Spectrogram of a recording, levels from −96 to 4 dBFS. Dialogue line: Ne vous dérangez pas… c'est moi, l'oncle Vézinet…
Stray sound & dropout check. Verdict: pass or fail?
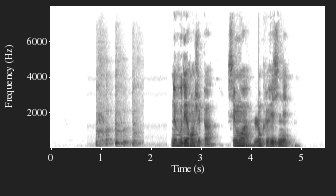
fail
